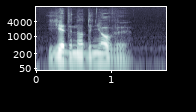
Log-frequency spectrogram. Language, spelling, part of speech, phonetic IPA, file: Polish, jednodniowy, adjective, [ˌjɛdnɔˈdʲɲɔvɨ], Pl-jednodniowy.ogg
